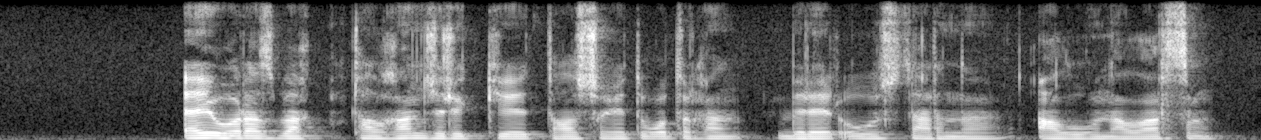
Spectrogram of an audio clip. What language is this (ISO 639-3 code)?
kaz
